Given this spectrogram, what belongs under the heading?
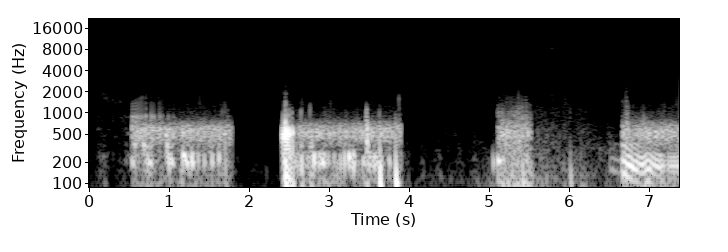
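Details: Morning stomach growling on waking: long gurgling, rumbling bursts separated by silence (borborygmi).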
